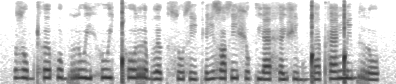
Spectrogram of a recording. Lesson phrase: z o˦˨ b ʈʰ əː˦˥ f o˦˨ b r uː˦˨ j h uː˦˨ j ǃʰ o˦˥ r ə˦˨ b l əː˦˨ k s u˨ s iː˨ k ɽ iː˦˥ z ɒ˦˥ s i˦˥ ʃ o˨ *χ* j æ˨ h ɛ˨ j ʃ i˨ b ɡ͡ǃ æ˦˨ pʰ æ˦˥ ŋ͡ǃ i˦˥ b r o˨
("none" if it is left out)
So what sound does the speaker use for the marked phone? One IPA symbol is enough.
k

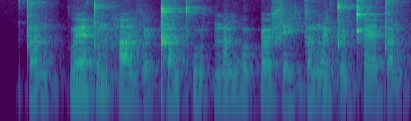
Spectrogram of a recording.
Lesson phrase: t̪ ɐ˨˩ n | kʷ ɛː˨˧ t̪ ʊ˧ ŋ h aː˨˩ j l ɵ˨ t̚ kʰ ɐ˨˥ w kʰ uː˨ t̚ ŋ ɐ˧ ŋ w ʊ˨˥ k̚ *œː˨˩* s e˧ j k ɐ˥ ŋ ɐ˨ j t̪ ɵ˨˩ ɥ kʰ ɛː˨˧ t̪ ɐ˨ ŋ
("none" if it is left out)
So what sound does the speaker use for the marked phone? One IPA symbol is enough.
œː˨˩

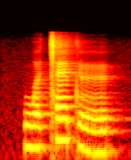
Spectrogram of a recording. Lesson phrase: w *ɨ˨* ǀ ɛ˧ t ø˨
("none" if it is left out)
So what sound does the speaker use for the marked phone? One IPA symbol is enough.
ə˨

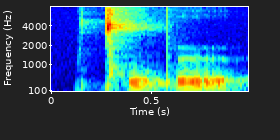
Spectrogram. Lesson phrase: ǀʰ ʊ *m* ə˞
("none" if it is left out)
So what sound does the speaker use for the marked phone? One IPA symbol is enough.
pʼ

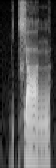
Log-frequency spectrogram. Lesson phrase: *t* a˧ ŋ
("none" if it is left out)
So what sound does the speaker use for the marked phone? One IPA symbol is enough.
t͡ɕ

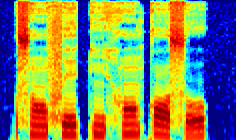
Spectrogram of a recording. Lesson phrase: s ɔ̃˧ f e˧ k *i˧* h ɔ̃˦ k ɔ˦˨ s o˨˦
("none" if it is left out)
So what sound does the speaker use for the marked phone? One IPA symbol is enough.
ĩ˧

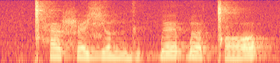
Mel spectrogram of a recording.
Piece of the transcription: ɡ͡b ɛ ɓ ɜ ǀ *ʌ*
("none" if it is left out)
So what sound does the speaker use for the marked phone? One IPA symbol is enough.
ʌ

